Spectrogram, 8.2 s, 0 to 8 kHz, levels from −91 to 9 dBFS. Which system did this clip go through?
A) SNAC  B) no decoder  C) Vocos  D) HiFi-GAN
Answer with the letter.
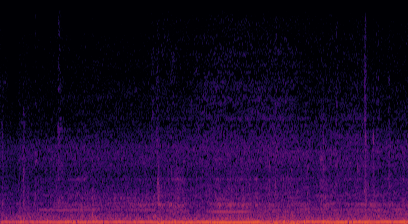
C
